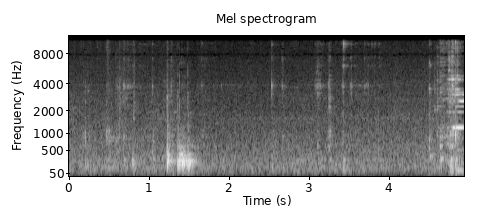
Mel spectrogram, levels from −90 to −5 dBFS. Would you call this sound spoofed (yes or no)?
no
